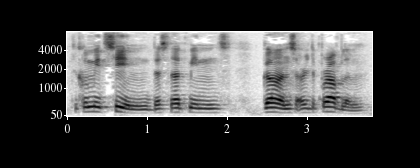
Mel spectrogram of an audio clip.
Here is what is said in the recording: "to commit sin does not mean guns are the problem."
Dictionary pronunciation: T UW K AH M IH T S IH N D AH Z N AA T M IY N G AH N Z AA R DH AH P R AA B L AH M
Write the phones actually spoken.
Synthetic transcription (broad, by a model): T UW K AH M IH T S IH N D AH S N AA T M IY N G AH N S AA R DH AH P R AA B L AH M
